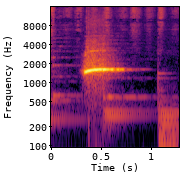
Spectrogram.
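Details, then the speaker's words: Single steady whistled tone made through pursed lips by a critical care nurse, imitating a wheeze (sibilance) from narrowed bronchi as heard on ICU lung auscultation; simulated, not a patient. "Porque cuando yo junto los labios, disminuyo el diámetro y hago un paso, un flujo de aire sobre este diámetro tan pequeño, voy a tener una sibilancia."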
